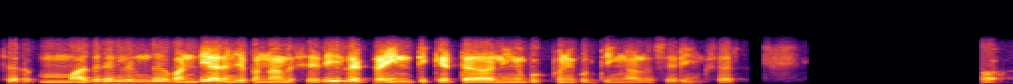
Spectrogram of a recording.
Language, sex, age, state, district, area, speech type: Tamil, male, 18-30, Tamil Nadu, Coimbatore, rural, conversation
